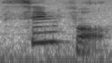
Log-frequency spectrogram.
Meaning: 1. Having sinned; guilty of sin 2. Constituting a sin; morally or religiously wrong; wicked; evil 3. decadent (luxuriously self-indulgent)
- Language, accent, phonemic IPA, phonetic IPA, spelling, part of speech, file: English, US, /ˈsɪnfl̩/, [ˈsɪnfl̩], sinful, adjective, En-us-sinful.ogg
